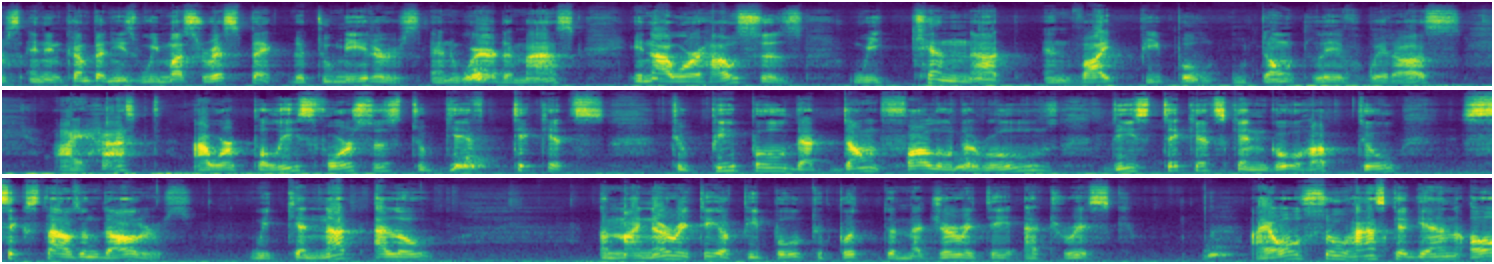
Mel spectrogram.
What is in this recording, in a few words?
Emergency COVID Alert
